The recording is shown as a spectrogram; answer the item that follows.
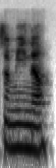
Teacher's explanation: نون اور میم کے اندر یہ آواز غنہ کہاں سے آتا ہے؟ ناک سے ہی آتا ہے. تو میم اور نون کی صفت ہی یہی ہے کہ غنہ ہوگا.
